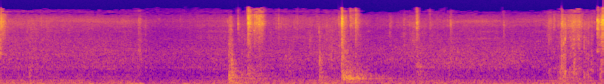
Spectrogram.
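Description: A vehicle engine idling steadily with a low hum. There are short knocks from handled objects about two seconds in, again about three and a half seconds in, and near the end.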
